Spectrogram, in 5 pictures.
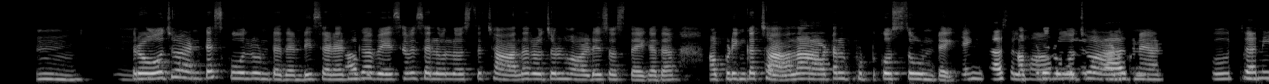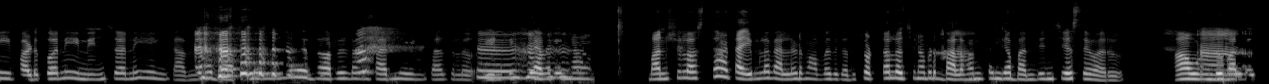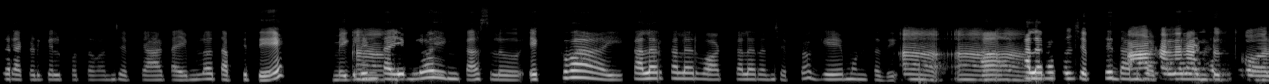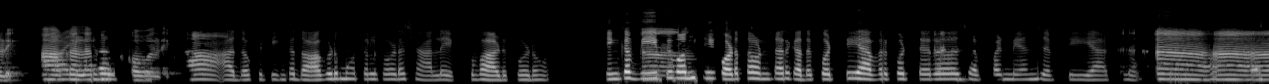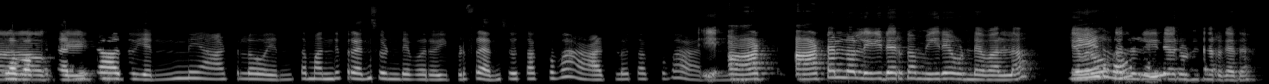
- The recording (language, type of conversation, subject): Telugu, podcast, మీ చిన్నప్పటిలో మీకు అత్యంత ఇష్టమైన ఆట ఏది, దాని గురించి చెప్పగలరా?
- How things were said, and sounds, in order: in English: "సడన్‌గా"; laugh; lip smack; chuckle; in English: "కలర్, కలర్ వాట్ కలర్"; in English: "కలర్"; unintelligible speech; static; in English: "లీడర్‌గా"; in English: "లీడర్"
